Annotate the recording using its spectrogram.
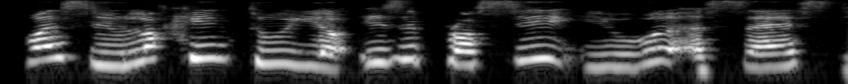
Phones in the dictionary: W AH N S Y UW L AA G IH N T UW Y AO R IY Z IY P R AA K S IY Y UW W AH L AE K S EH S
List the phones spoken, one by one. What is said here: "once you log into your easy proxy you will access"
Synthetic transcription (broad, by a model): W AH N S Y UW L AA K IH N T UW Y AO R IY Z IY P R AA S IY Y UW W AH L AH S EH S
